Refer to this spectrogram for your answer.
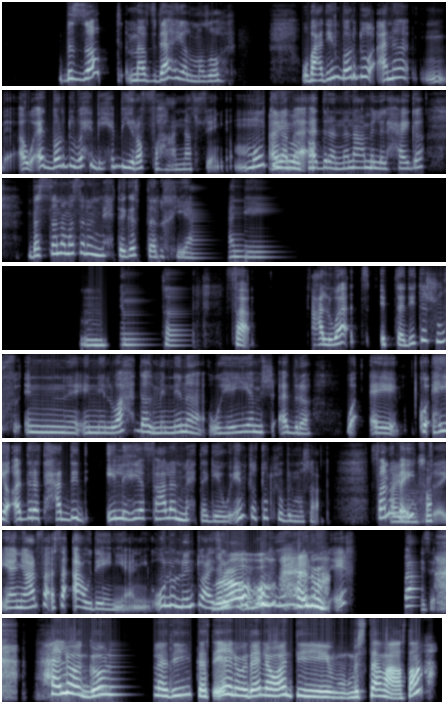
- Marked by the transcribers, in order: tapping; distorted speech; laughing while speaking: "برافو، حلوة"
- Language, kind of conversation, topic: Arabic, podcast, إزاي تعرف إنك محتاج تطلب مساعدة؟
